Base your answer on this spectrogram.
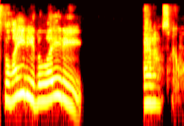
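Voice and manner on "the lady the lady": put-on frightened child. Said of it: "and she goes".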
